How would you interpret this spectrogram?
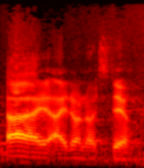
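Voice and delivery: low, soft stammering whimper; mock helpless mumble; helpless believer. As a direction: sound small and lost. God mimics helpless believer.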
